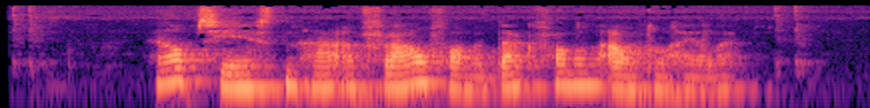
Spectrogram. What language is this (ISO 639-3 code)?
fry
